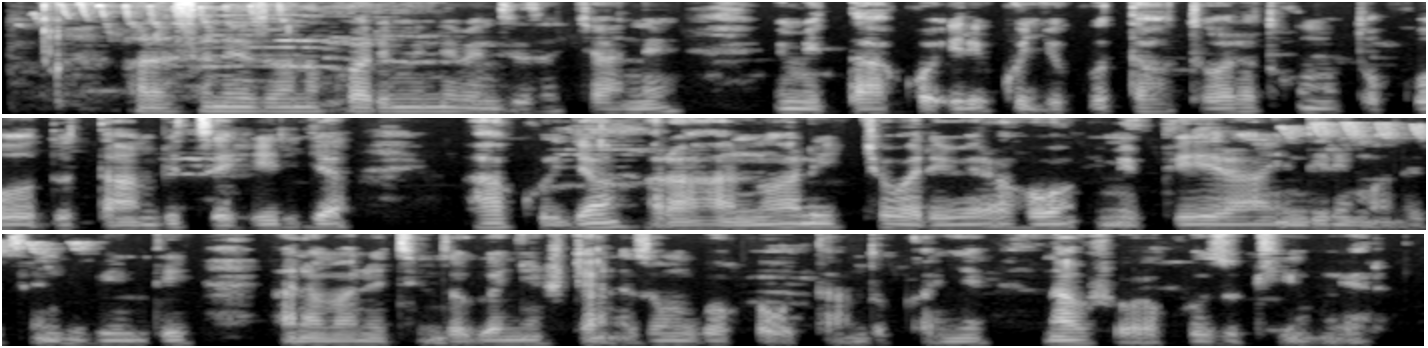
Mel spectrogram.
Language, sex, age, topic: Kinyarwanda, female, 25-35, finance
